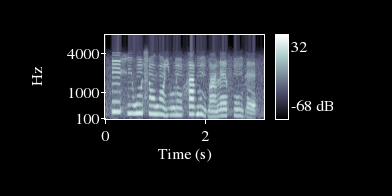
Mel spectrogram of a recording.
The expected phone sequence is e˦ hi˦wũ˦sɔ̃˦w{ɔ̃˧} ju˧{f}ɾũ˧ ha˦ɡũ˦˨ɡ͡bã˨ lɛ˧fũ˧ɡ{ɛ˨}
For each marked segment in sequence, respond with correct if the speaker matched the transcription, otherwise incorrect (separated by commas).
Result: incorrect, incorrect, correct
